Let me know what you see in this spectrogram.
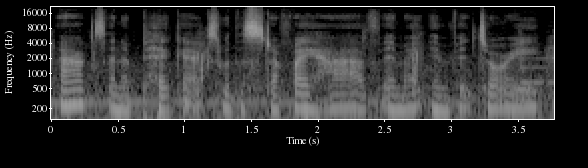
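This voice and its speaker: Audible room echo around a woman's moderate-paced speech. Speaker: gaming youtuber. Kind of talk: gameplay commentary. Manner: hesitant, many fillers.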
